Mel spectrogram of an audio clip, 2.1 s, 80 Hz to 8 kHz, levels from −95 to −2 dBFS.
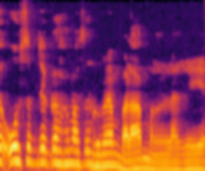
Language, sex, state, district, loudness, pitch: Maithili, male, Bihar, Purnia, -16 LUFS, 155 Hz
